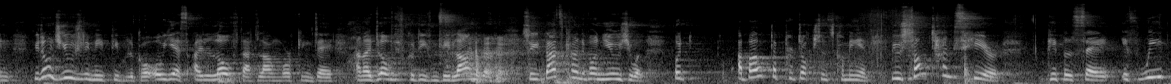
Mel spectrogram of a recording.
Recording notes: WFT Ireland and the Writers Guild of Ireland (WGI) returned to the Galway Film Fleadh last July for this in-person panel discussion.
